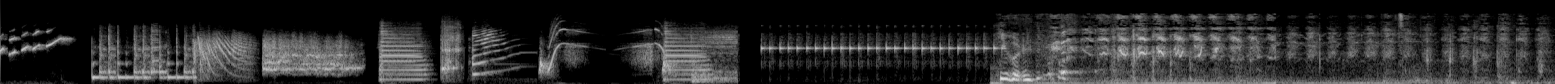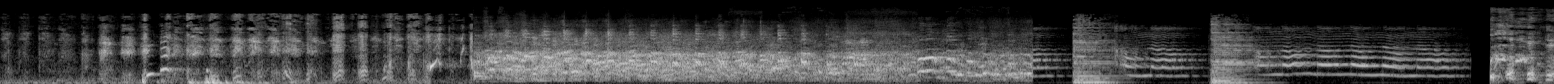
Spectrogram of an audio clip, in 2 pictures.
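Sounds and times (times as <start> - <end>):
snickering laughter: 10.5 - 25.9, 30.5 - 31.0.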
